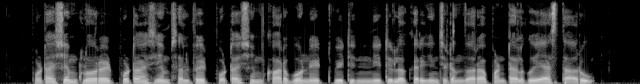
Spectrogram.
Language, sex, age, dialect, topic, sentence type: Telugu, male, 18-24, Southern, agriculture, statement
